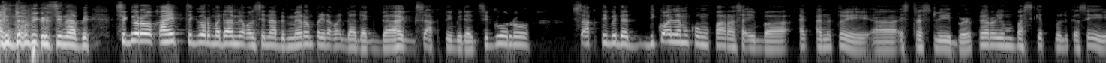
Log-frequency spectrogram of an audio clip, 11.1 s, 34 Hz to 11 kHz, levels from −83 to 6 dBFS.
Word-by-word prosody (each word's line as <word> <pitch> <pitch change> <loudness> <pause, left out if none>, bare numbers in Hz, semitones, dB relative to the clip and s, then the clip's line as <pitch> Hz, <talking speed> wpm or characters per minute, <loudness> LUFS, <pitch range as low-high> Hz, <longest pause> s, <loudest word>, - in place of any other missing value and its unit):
Ang 210 +1 +9
dami 225 -2 +8
kong 200 -2 +8
sinabi, 180 -3 +5 0.3
siguro 255 0 +7
kahit 240 +2 +4
siguro 230 -1 +1
madami 205 0 +4
akong 180 -2 -2
sinabi 175 -3 -4
meron 180 +4 -1
pa 190 -1 -6
rin 175 - -5
akong 165 -2 -11
dadagdag 140 +1 -2
sa 140 - -9
aktibidad 135 -3 -7
siguro, 190 0 -4 0.4
sa 200 - -6
aktibidad 210 -4 -3
'di 180 +3 -13
ko 250 +5 0
alam 235 -2 -1
kung 195 -3 -5
para 170 -4 -5
sa - - -9
iba 130 -1 -7
an - - -7
an 150 0 -7
ano - - -9
to 165 - -7
eh, 115 -5 -7
ah, 120 0 -7
stress 145 -3 -11
reliever 125 -2 -6
pero 180 +2 -5
yung 165 -1 -6
basketball 160 -2 -11
kasi, 145 -1 -10
175 Hz, 210 wpm, -19 LUFS, 140-200 Hz, 0.4 s, Ang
